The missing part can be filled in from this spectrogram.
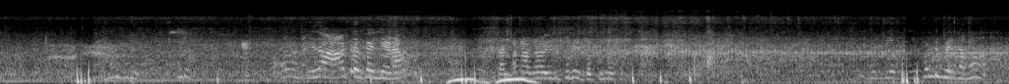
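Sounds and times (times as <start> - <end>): outdoor noise: 0.0 - 10.0
vehicle engine idling: 0.0 - 10.0
person speaking: 4.5 - 5.4.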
